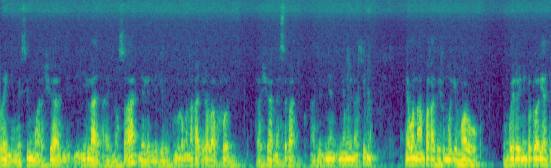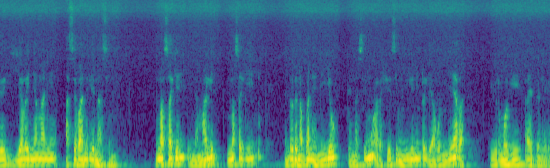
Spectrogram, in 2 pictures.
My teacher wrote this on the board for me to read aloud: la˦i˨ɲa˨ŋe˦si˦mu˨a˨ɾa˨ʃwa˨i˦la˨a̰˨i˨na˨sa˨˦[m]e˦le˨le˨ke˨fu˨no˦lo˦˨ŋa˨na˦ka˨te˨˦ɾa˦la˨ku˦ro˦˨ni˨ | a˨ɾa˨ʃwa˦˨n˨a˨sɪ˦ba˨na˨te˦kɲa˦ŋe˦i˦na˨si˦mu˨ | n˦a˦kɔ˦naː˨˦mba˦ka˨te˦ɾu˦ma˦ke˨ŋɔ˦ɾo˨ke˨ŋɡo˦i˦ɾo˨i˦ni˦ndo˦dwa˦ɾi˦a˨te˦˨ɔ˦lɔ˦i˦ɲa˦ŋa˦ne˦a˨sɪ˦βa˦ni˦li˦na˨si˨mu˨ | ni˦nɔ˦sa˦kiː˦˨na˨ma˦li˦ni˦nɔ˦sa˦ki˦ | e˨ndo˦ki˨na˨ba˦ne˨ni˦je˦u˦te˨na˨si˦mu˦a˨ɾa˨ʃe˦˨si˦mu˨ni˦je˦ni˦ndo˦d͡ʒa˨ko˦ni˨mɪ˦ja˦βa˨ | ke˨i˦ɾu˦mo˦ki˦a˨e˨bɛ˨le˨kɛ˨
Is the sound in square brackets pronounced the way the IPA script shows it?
no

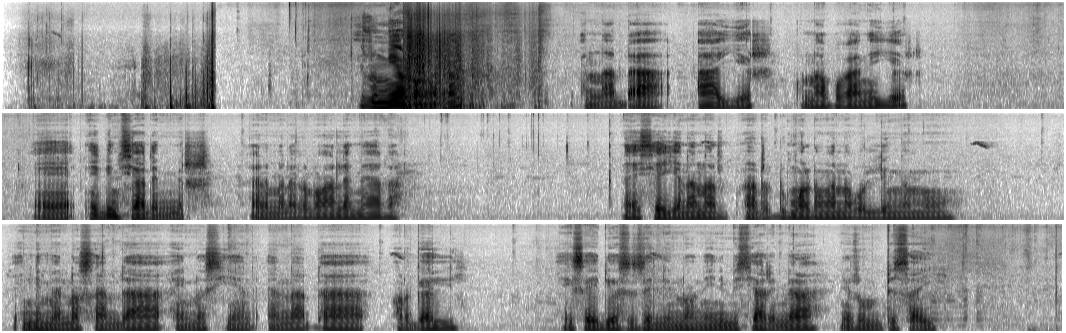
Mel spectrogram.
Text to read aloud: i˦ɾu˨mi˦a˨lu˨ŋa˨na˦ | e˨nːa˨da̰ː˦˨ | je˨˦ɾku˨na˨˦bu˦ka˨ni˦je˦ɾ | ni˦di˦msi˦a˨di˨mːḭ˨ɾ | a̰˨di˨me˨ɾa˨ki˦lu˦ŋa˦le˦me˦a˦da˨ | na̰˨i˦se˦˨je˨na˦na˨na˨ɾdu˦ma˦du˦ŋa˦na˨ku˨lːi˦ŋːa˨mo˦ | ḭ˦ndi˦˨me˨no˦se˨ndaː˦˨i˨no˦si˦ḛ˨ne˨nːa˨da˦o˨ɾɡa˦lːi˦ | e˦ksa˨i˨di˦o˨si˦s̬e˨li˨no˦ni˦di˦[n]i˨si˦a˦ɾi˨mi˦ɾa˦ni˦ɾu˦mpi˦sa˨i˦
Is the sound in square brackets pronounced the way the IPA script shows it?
no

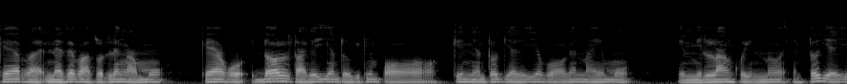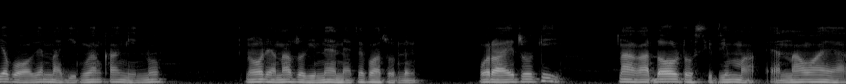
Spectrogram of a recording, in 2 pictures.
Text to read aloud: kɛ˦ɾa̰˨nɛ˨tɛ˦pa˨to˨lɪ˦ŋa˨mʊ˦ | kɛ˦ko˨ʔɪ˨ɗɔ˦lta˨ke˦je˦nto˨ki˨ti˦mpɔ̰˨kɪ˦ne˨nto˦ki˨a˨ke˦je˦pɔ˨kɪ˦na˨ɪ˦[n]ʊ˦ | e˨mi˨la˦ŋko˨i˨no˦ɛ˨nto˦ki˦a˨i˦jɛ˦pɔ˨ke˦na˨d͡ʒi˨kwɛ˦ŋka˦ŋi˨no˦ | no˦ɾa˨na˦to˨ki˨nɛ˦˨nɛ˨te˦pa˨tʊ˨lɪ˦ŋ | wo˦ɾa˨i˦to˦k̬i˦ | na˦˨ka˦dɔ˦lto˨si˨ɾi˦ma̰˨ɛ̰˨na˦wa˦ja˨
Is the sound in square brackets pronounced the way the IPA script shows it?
no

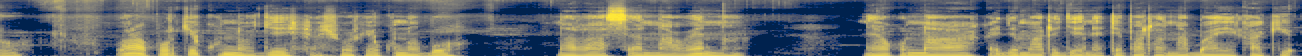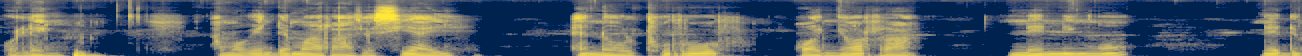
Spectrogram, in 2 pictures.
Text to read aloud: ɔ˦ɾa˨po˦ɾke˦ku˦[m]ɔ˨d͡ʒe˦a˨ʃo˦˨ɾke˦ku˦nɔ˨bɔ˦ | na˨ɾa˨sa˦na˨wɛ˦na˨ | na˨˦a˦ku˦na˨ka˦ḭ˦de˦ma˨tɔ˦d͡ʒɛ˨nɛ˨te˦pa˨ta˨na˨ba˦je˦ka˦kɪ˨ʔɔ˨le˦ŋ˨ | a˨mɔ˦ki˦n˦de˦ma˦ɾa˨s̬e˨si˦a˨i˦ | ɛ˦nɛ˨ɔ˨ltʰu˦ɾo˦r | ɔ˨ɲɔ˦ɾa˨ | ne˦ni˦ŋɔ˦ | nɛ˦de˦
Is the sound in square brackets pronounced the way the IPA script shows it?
no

